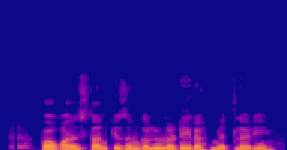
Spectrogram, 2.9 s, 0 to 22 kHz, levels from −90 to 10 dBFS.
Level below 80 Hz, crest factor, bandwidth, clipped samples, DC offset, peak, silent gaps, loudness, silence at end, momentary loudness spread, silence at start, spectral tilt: -78 dBFS; 18 dB; 5.8 kHz; under 0.1%; under 0.1%; -4 dBFS; none; -22 LUFS; 0.15 s; 6 LU; 0.4 s; -9.5 dB/octave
